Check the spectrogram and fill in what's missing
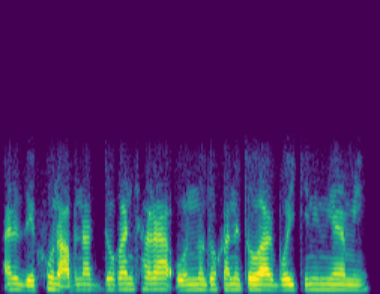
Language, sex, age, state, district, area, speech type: Bengali, male, 18-30, West Bengal, Bankura, rural, conversation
